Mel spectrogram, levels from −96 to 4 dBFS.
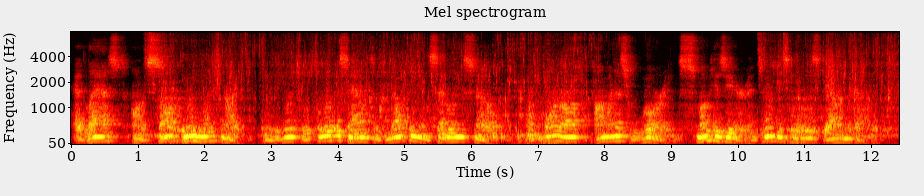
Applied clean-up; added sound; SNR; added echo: neural separator model SepFormer DNS4.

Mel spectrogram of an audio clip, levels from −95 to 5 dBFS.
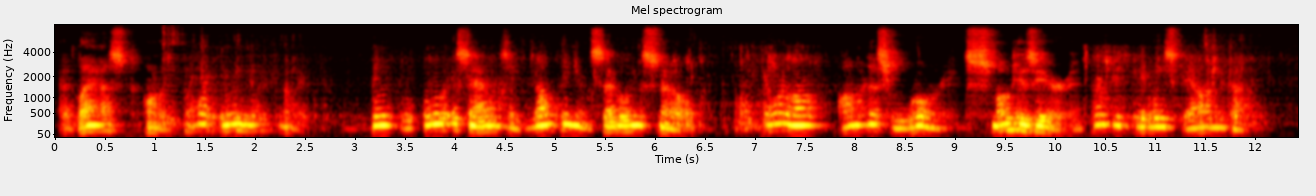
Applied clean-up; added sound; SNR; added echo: neural mask model DeepFilterNet 3.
